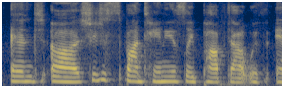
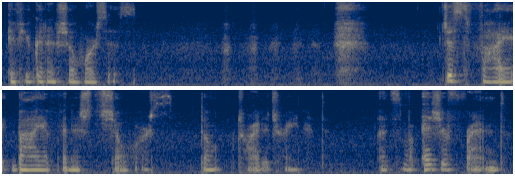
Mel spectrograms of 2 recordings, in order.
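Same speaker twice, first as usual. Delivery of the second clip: hushed warning; 12 dB quieter, slower than usual. Retold or imitated. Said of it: "And she goes".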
